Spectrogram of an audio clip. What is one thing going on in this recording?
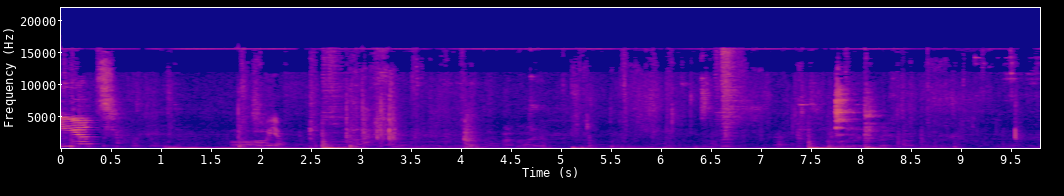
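A keyboard plays low sustained notes.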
